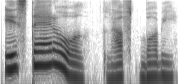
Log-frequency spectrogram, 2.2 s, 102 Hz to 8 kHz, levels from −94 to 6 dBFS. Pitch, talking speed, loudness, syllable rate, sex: 190 Hz, 135 wpm, -17 LUFS, 3.9 syllables/s, female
